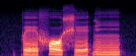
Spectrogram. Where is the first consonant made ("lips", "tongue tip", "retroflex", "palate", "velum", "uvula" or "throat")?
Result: lips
